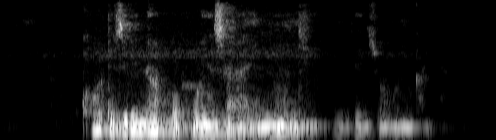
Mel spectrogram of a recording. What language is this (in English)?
Ganda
